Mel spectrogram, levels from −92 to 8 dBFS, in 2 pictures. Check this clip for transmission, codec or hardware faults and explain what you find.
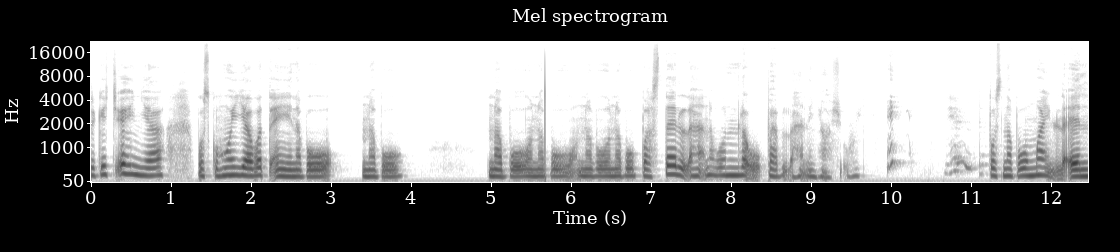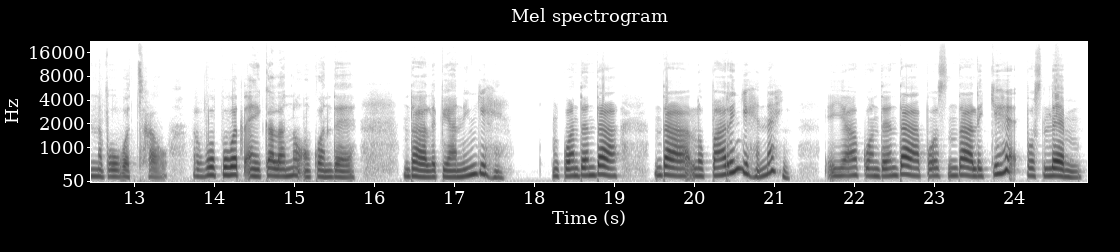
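One fault is present, a loud pop. A sudden voltage pulse, likely from a plug, switch, static discharge or driver glitch, entered the signal chain at 5.67 to 5.70 s. It sounds like a single sharp pop, well above the speech level, with the speech continuing underneath.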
